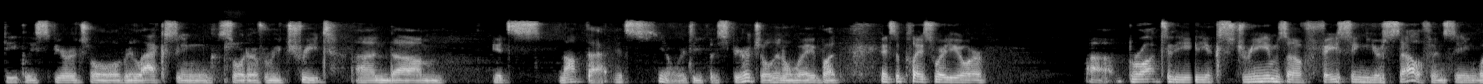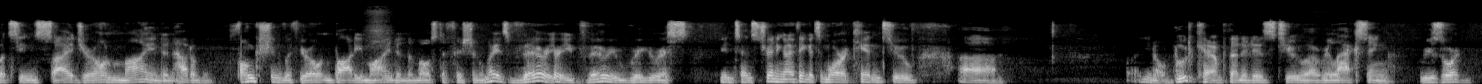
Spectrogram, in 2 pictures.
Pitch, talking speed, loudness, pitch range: 100 Hz, 165 wpm, -17 LUFS, 95-110 Hz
